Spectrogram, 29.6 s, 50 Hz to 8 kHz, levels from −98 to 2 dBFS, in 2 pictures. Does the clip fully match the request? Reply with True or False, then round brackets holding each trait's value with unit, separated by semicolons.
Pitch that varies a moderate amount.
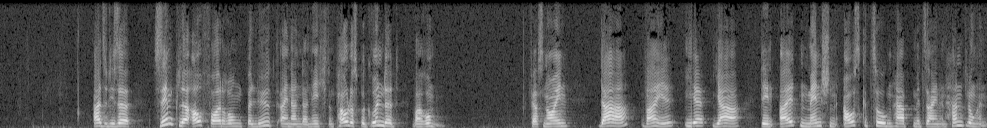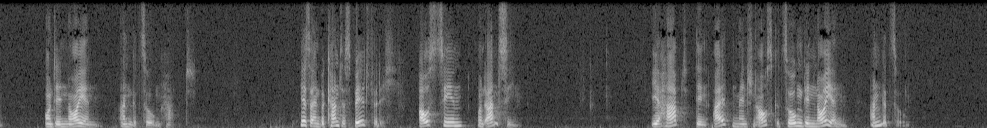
True (3.6 semitones)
